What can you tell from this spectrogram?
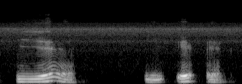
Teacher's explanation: as vogais frontais, né, que são feitas com a língua mais para frente da boca, perto dos dentes. Tá?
